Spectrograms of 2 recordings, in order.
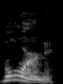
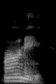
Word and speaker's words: Bourne: I want to go to the town of Bourne. And then you get out there and they say, no, it's Bernie. It's pronounced Bernie. As a Yankee fan, that was easy to remember because I just thought about Bernie Williams.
